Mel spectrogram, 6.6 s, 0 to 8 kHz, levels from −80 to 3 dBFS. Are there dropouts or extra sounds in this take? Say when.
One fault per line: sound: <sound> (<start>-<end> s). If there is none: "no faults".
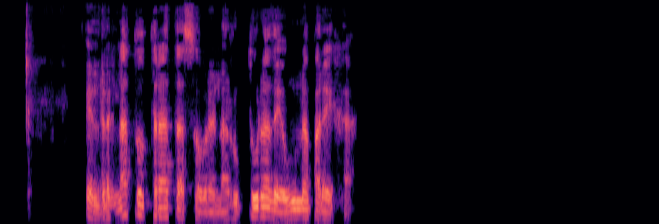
no faults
